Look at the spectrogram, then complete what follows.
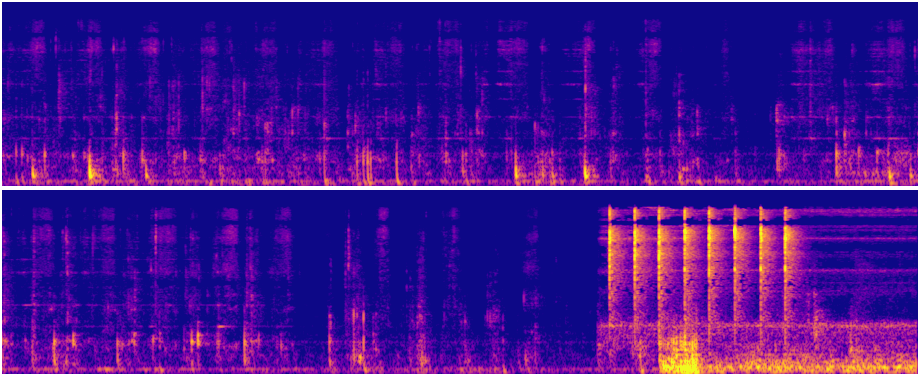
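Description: Faint scattered ticks and soft sounds for about fifteen seconds. Then a gas hob burner's spark igniter clicks rapidly, about six clicks a second for just over a second, and the lit flame runs with a steady hiss under a pot until it cuts off near the end.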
